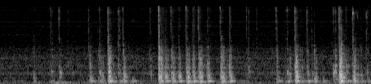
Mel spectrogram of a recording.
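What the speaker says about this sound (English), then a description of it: "Let me type in this first and then I'll explain it" Typing on a computer keyboard, close and clear, comes in quick irregular bursts of clacking keystrokes separated by short pauses, with no voices.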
